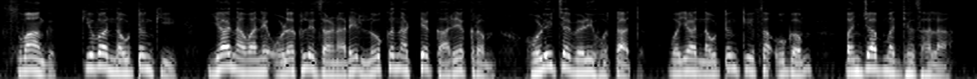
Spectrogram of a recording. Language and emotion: Marathi, neutral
